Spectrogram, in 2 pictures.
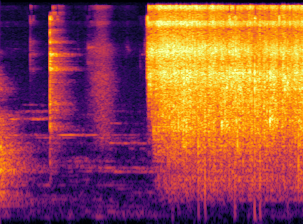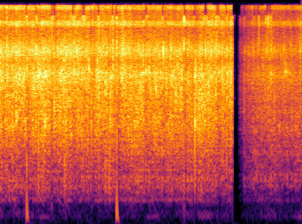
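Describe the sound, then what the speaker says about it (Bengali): Bay leaves and whole cumin hit hot oil in a pan, and a loud continuous sizzle starts abruptly and holds steady, with a few faint clicks and a brief dropout near the end. "বেশি করে তেল দিয়ে গরম করে নিয়েছি এর মধ্যে ফোড়ন দেব ছোট দুটো তেজপাতা গোটা সাদা জিরে ফোড়নটা একটু ভেজে নিয়ে"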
